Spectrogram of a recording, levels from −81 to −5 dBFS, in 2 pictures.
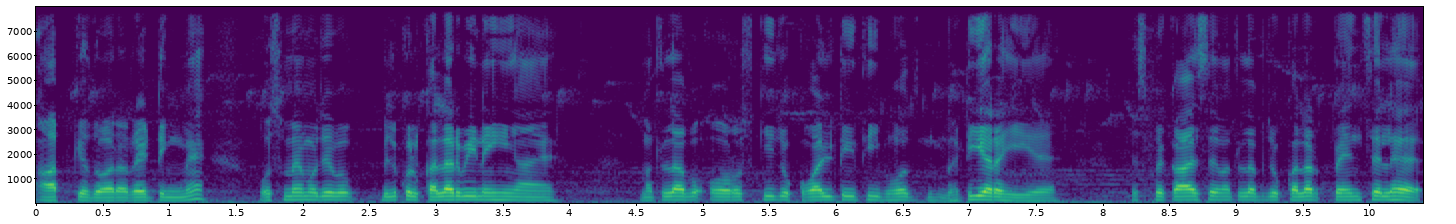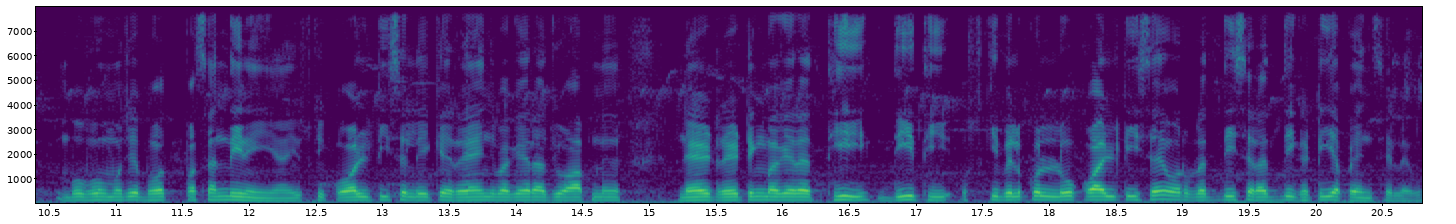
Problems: background sounds at intervals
